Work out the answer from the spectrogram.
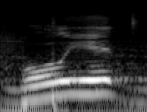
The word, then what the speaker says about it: Bulliet: This is called Bulliet Bourbon. Is that how you say it? just bullet. Bullet. Bullet. Like, well, it has an I right here.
